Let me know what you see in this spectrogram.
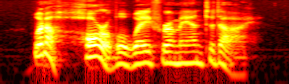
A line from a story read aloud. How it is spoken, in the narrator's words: He sighed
